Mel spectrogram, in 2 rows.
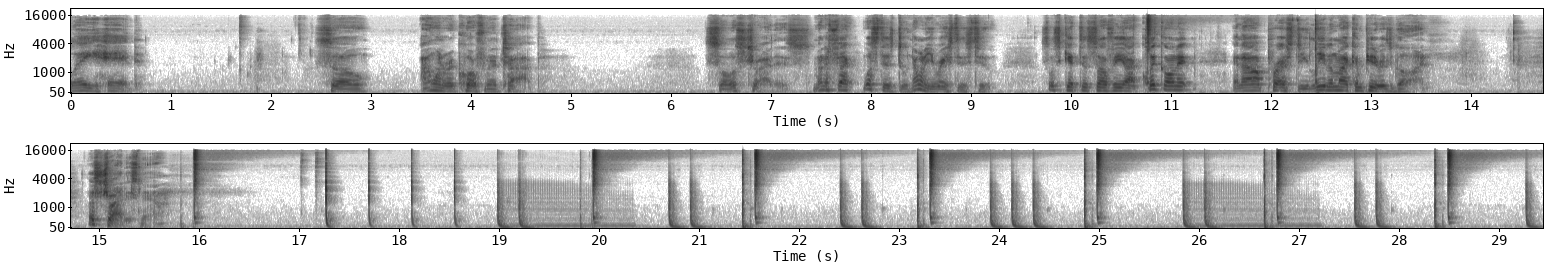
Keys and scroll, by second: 12.4 BackSpace, 15.8 c, 19.8 c, 21.4 c, 23.2 c, 24.9 c, 26.7 c, 28.4 c.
